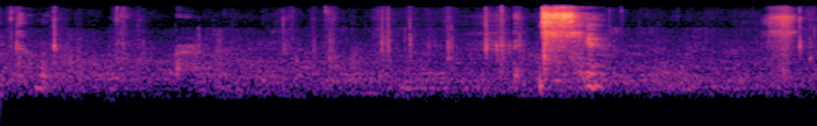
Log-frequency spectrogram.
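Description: Sniffing and quiet breaths, then one loud explosive sneeze and a softer follow-up breath, in a small room.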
